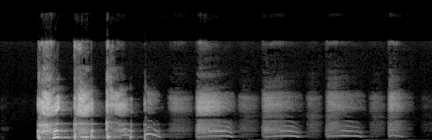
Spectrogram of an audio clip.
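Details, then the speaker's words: A homeopathic doctor imitates three quick coughs followed by several drawn-out, whistling gasps, described as cough ending in breathlessness like an asthmatic attack; cough followed by breathlessness. "अब नेक्स्ट प्रकार की खांसी है जिसमें खांसी का एंड होता है सांस फूलने के साथ में, खांसी आएगी और उसके साथ सांस फूलेगी।"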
